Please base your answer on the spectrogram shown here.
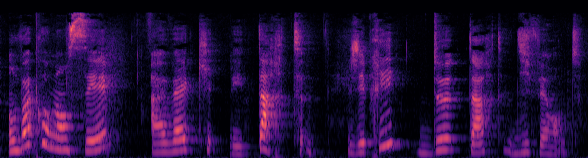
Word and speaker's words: tarte: tte t aux framboises ce qui est difficile ici c'est le mot tarte tarte le r que vous entendez dans tarte il est un peu plus léger peut-être que le r que vous avez l'habitude d'entendre pourquoi parce qu'il est à la fin de la syllabe tard tard ce que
